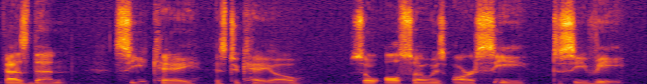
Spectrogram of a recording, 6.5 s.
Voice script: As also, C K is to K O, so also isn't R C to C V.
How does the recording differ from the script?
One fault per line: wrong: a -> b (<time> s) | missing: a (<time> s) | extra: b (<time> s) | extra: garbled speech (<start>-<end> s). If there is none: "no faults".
wrong: also -> then (0.3 s)
wrong: isn't -> is (4.3 s)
